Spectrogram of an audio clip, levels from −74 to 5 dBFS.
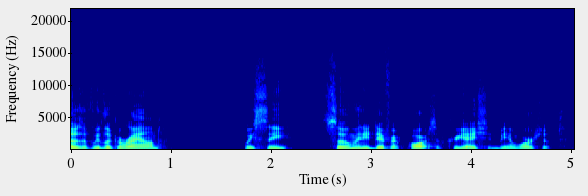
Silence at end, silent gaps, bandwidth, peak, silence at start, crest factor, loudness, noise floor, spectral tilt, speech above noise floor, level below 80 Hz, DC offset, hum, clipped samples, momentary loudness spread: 0.25 s; none; 16 kHz; -18 dBFS; 0 s; 22 dB; -40 LUFS; -82 dBFS; -5.5 dB/octave; 42 dB; -78 dBFS; under 0.1%; none; under 0.1%; 13 LU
